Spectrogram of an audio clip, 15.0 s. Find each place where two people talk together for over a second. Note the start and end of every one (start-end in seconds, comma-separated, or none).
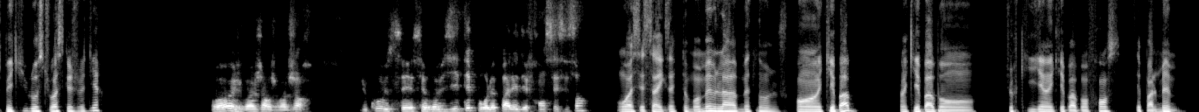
none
